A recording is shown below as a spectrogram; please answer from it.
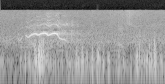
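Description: A horse whinnies once, a short quavering call of about half a second near the start, followed by scattered light taps and rustles.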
